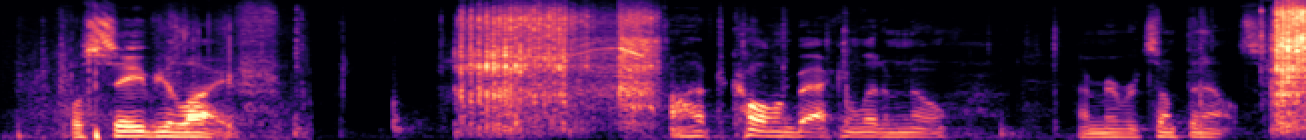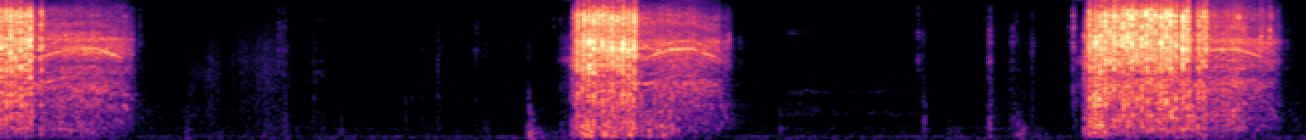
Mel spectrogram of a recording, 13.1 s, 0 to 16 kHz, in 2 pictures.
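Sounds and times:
impact wrench spinning: 2.2s - 3.4s, 6.3s - 7.3s, 9.3s - 10.2s, 11.9s - 13.0s.

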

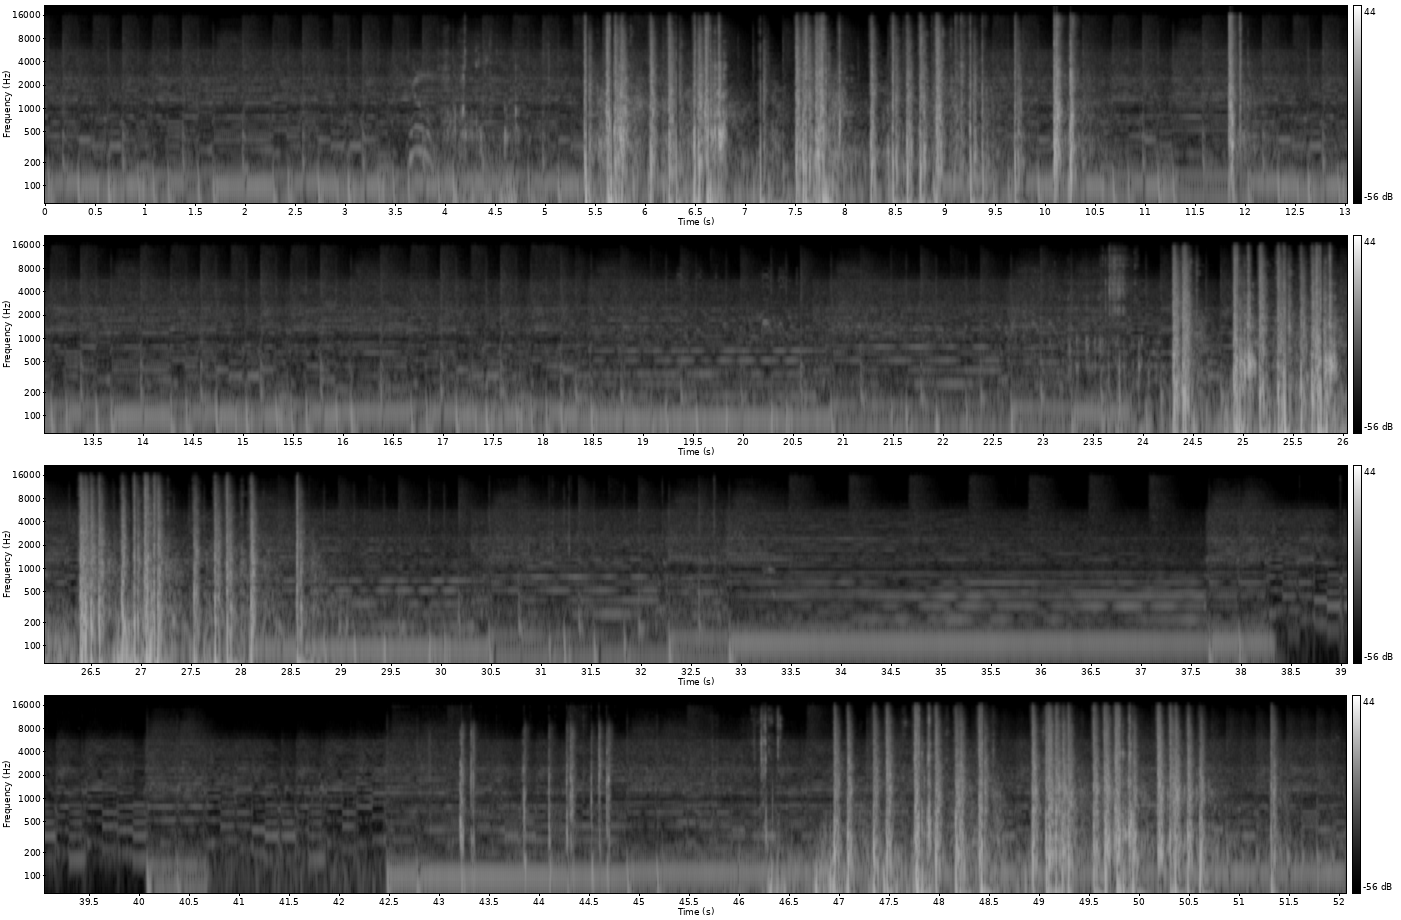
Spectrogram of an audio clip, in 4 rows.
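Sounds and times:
shotgun shots: 2.2s - 10.7s, 11.8s - 12.4s, 23.2s - 29.3s, 43.1s - 44.9s, 45.6s - 51.8s.

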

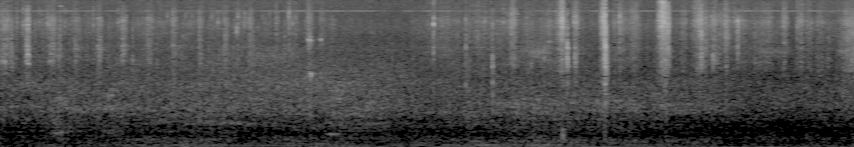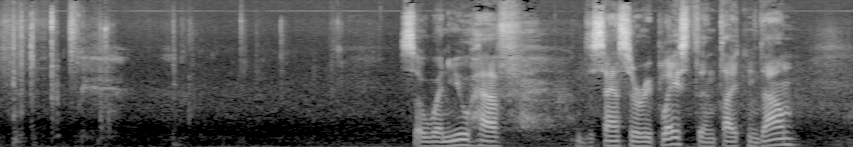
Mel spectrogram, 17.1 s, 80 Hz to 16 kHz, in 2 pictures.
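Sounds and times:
hand rustling wiring: 4.3s - 11.5s.

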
